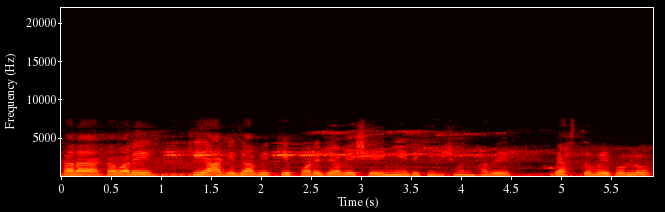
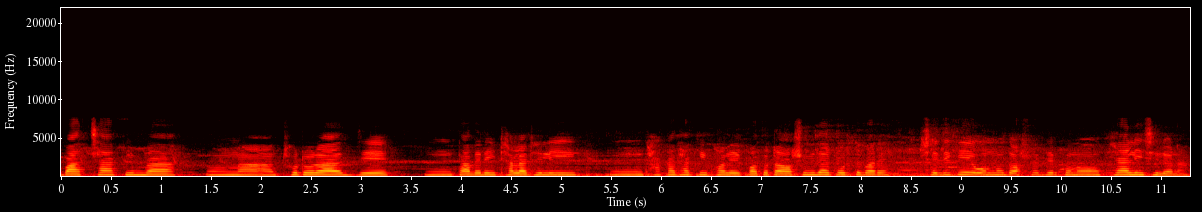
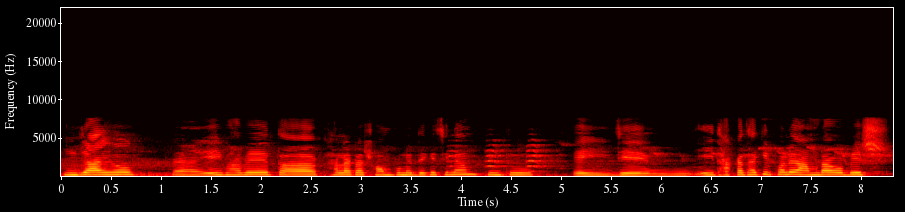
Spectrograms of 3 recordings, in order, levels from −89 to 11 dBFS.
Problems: constant background noise, background conversations at intervals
